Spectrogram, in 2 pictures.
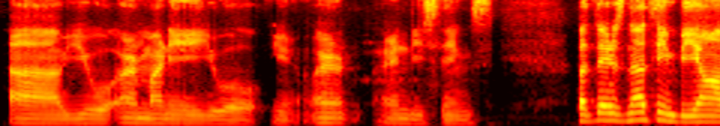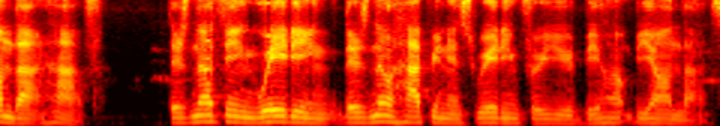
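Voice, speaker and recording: A man giving a casual webinar talk on a video call, pausing often with fillers and restarts. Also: lowish voice, fairly bright tone, smooth, dry recording. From Japan. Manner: hesitant, many fillers and restarts. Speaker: webinar presenter.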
